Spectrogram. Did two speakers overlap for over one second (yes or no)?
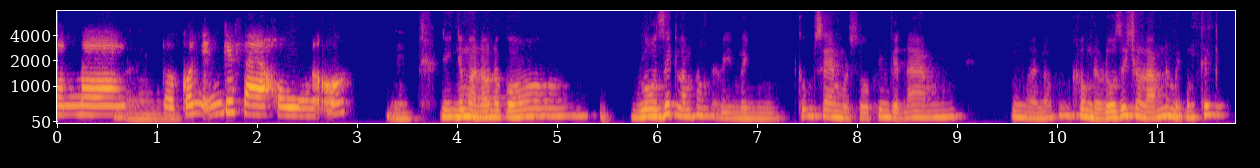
no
